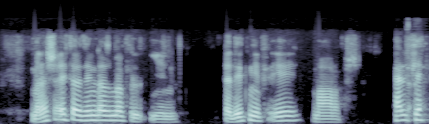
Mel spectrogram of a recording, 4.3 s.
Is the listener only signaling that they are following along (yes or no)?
yes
